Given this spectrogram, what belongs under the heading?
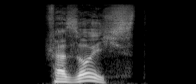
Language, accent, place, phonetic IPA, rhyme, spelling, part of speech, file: German, Germany, Berlin, [fɛɐ̯ˈzɔɪ̯çst], -ɔɪ̯çst, verseuchst, verb, De-verseuchst.ogg
- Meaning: second-person singular present of verseuchen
